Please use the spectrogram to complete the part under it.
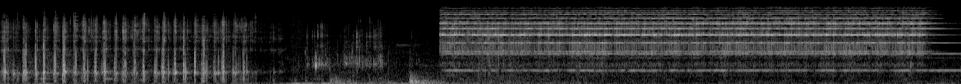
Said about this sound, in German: Jetzt ist Pause. Wenn es zur Pause klingelt, laufen wir schnell nach unten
